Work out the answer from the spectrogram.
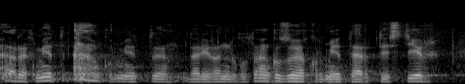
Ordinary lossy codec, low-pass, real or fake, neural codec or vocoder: none; 7.2 kHz; real; none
